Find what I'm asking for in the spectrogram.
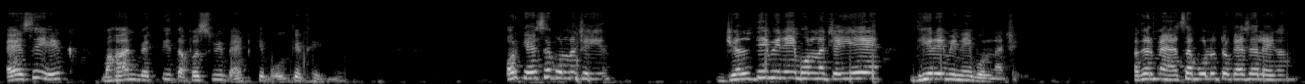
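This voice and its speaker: A woman's voice: on the high side, low-quality recording. A woman spiritual teacher giving a devotional discourse, chanting verses and leading call-and-response chants. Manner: demonstrative, chants Sanskrit verses.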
